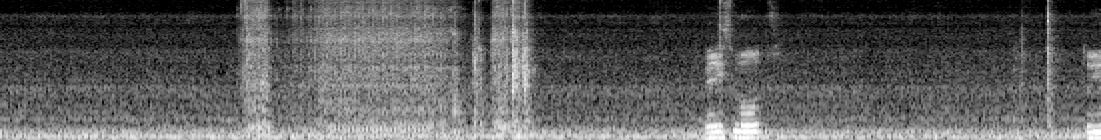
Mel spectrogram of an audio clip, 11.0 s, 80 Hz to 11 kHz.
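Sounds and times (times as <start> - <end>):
steady low hum: 0.0 - 11.0
sewing machine stitching: 2.4 - 5.4.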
